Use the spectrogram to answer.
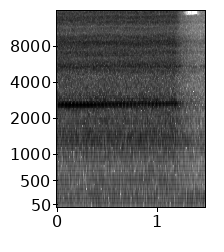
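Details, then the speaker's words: Hamilton T1 ventilator pre-use check, flow sensor flipped for calibration with its membrane moving: steady hissing airflow with high-pitched tone, normal flow sensor calibration airflow. "咁其實呢個 test 咧就 cal flow sensor 啦 ，cal 藍色呢一嚿，佢裡面咧有一塊透明嘅三角形 membrane 咧，咁就喺度擺動佢 cal flow 啦。"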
